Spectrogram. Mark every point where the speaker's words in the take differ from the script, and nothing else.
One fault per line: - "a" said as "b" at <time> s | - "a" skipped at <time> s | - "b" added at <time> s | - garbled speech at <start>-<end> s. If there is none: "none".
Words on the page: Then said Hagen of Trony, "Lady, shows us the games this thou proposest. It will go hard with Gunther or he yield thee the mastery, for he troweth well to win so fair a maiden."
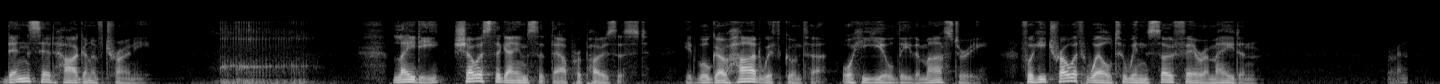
- "shows" said as "show" at 4.5 s
- "this" said as "that" at 5.4 s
